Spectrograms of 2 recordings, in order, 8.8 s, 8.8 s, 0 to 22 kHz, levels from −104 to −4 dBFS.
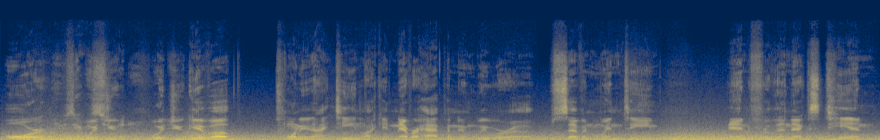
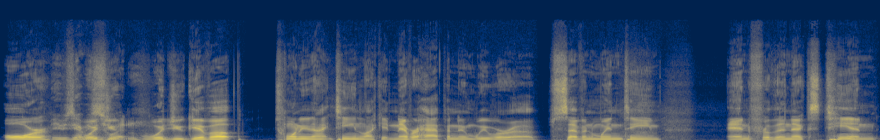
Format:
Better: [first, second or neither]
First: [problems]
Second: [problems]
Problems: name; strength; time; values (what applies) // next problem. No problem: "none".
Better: second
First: wind noise on the microphone; heavy; 4 dB below the speech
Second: none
